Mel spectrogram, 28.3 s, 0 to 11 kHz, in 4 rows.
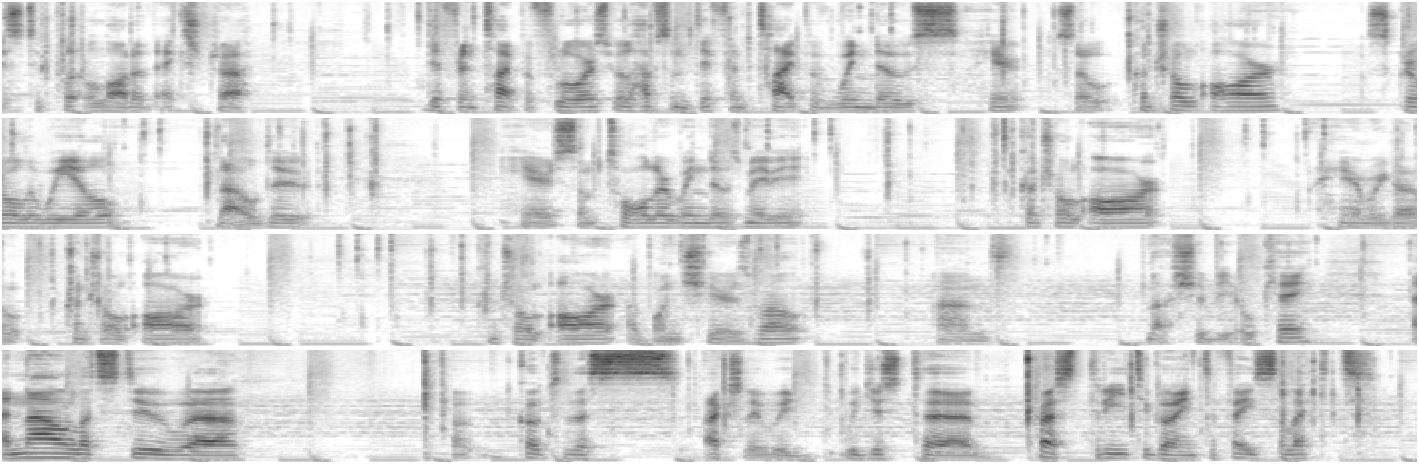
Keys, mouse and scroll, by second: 0.3 ctrl+r, 2.9 shift+middle click, 3.2 shift+scroll up 1, 3.7 ctrl+r, 5.1 shift+middle click, 5.4 scroll up 2, 5.7 ctrl+r, 8.1 shift+middle click, 8.8 ctrl+r, 11.6 shift+middle click, 12.1 ctrl+r, 14.1 shift+middle click, 14.5 ctrl+r, 16.4 ctrl+r, 18.7 middle click, 20.2 middle click, 21.2 middle click, 23.3 KP_3, 24.3 middle click, 24.9 shift+middle click, 25.6 middle click, 26.3 3, 26.9 shift+middle click, 27.6 a, 27.8 a, 28.1 shift+middle click.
